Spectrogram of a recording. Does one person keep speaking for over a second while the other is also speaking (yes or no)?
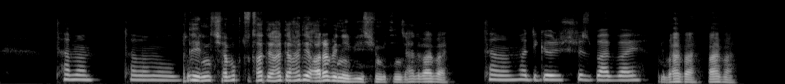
no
